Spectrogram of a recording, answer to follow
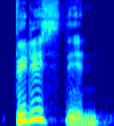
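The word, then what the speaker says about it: فلسطين: Free Palestine is like Filistin is how you say it. Is actually how you say it in like he's saying it in the correct way, in the Arabic pronunciation.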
